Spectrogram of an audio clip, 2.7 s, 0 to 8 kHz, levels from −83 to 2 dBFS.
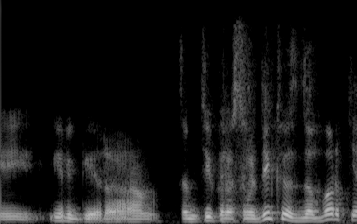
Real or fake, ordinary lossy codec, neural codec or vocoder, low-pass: fake; Opus, 64 kbps; autoencoder, 48 kHz, 32 numbers a frame, DAC-VAE, trained on Japanese speech; 7.2 kHz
